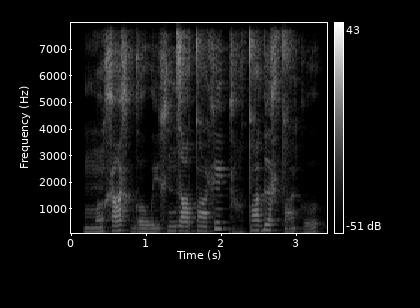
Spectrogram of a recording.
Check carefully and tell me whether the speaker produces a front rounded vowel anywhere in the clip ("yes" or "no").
yes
